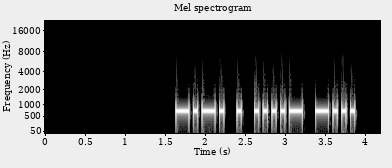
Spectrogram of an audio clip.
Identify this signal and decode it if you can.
Morse code, heard as a keyed tone, about 21 wpm, 700 Hz. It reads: CE4B
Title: DXCC-100 Call Signs - 4 Characters - 22wpm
